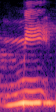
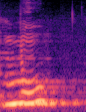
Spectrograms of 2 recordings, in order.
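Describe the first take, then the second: First: The vowel is a plain 'ee' sound. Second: The vowel is a plain 'oo' sound. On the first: This is the simplified Spanish way of naming the letter. "yo les voy a nombrar mi a esta" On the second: This is how mathematicians name the letter. "otros lo pronuncian mu"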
